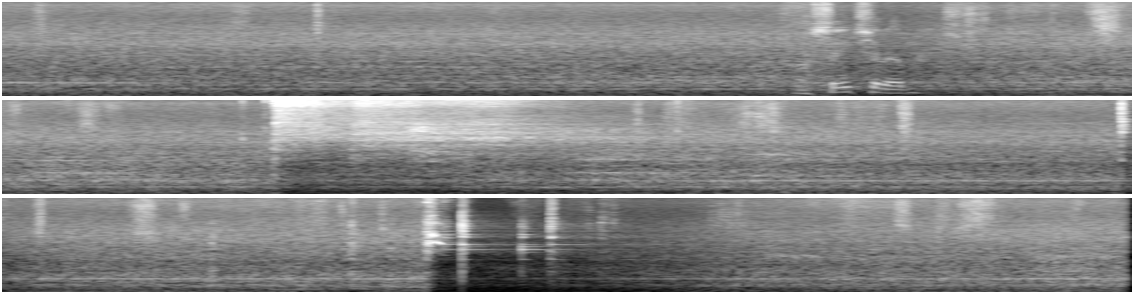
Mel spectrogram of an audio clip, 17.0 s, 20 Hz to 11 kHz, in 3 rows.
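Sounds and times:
workshop machinery hum: 0.0 - 16.9.

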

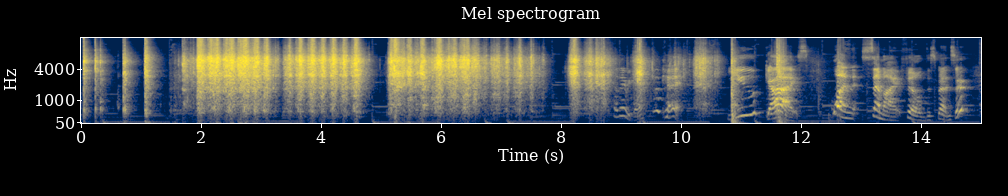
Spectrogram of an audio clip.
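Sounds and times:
jelly beans rattling in dispenser: 1.6 - 10.8.

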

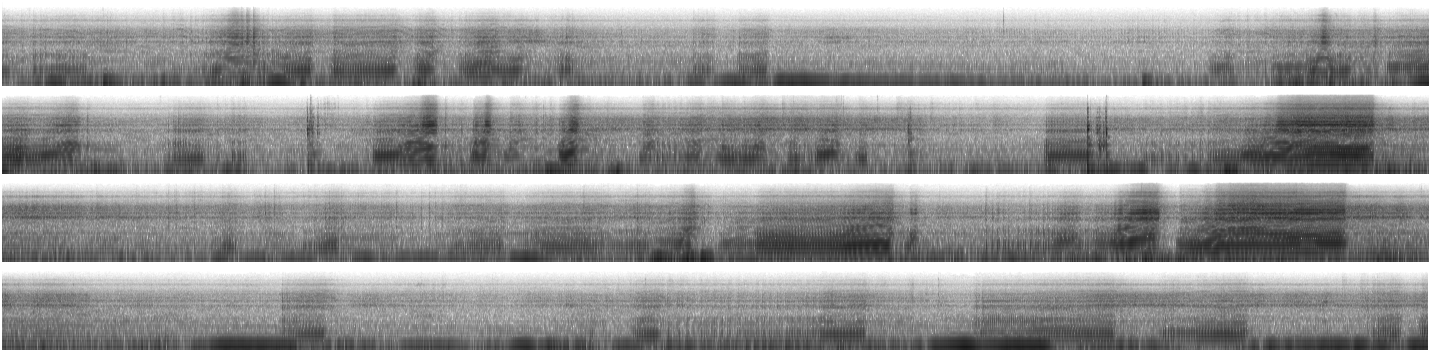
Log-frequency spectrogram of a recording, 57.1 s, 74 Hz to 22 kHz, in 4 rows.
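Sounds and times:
dirt bike engine revving: 0.0 - 8.5, 11.1 - 57.0.

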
